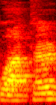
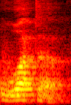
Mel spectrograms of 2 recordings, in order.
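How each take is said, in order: First: An r sound is heard at the end. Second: No r sound is heard at the end. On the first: The speaker calls it wrong. "এইটো ৱাটাৰ নহয় আচলতে" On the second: The speaker calls it right. "আৰ আমি silent হৈ যাব"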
